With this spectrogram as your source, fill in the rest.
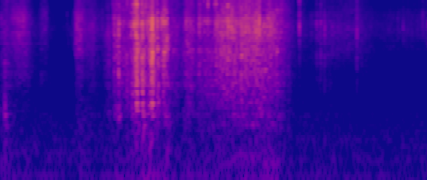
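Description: A hand scratches a cardboard pad with a loud rasping.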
